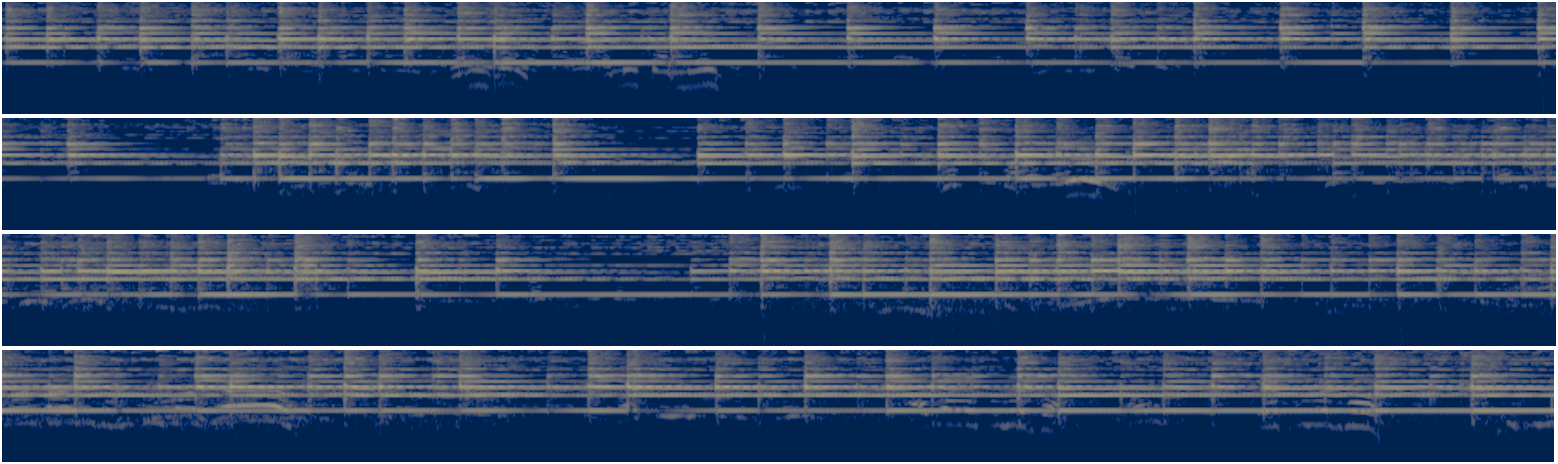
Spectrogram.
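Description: Many brass bells rung rapidly and without pause by a crowd: a dense clatter of strikes over a steady ringing tone, thinning briefly twice, with crowd voices faintly underneath.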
